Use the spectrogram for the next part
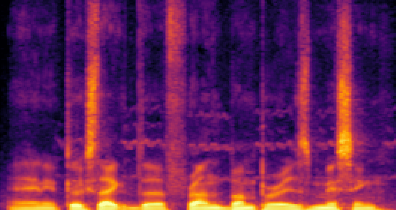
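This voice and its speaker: A man hosts a roleplay gaming series, narrating his play in character in a casual, improvised way using halting short phrases. His voice is lowish and mellow with fairly even intonation.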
